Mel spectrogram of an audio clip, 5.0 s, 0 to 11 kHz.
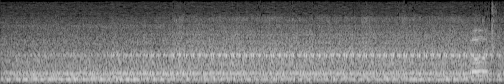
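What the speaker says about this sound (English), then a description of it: "the pre-glow, which will last for 10 seconds before the engine starts" A portable air compressor's engine runs at a steady idle, a loud, even hum with strong tonal harmonics and no change in pitch over the span.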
